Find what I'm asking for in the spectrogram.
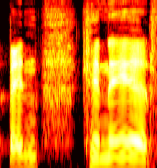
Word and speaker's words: Ben Kinnaird: We have joined us for the first time ever, Mr. Ben Kinnaird from Rather Inventive.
